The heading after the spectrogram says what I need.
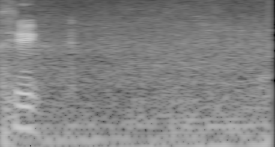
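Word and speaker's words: thick: এরপর আমরা দেখি যেখানে টিএইচ এর উচ্চারণ হয় মতো হয়, যেমন টিএস আইএনকে, এটার উচ্চারণ হবে থিক। এখানে টিএইচ এর উচ্চারণ হবে থয়ের মতো।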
